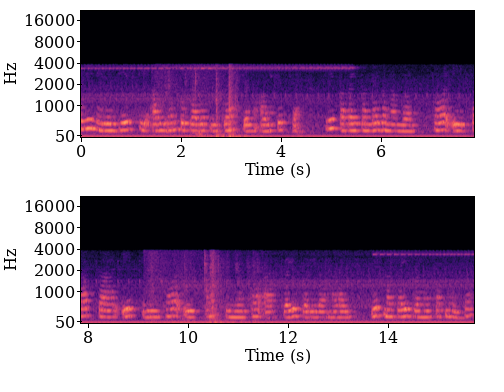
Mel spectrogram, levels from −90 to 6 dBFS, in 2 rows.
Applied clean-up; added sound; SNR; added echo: none; Bus / Alarm; 9 dB; reverberation time 0.7 s.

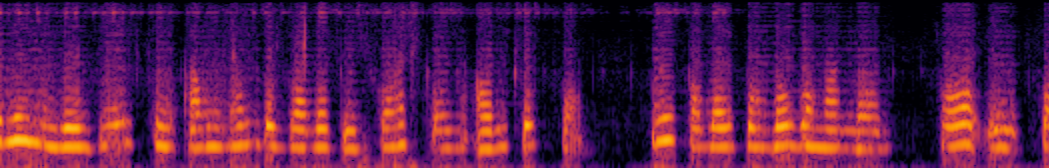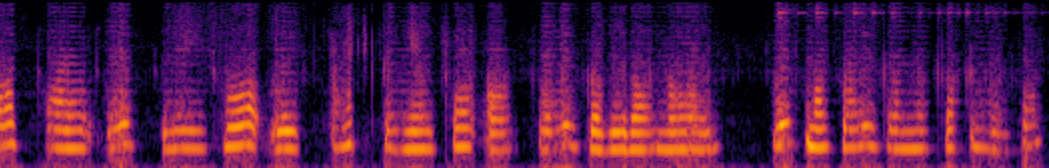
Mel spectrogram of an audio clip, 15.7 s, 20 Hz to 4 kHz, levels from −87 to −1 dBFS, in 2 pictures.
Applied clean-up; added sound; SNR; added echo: neural separator model SepFormer WHAMR!.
